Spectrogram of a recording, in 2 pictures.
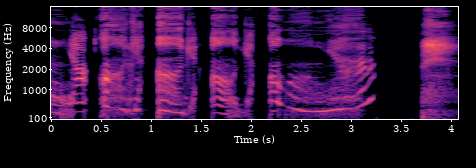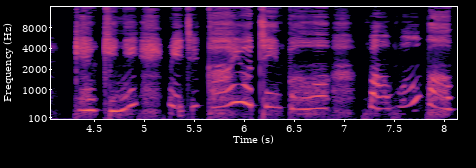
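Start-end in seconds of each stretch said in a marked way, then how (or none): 0.0-2.9 whiny infant wail; baby crying sounds. Acted. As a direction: mewl like a newborn. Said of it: "baby cry imitation".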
